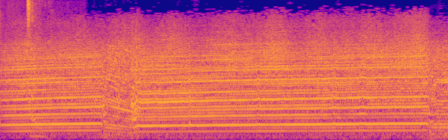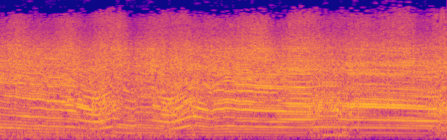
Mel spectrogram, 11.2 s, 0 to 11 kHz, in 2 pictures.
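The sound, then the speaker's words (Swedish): A loud V8 racing engine revs continuously for about eleven seconds, its rich, buzzing tone holding steady before the pitch dips and surges several times near the end. No one speaks. “Vad var det för motorer då? Ja, det var väl V8 på den vägen.”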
